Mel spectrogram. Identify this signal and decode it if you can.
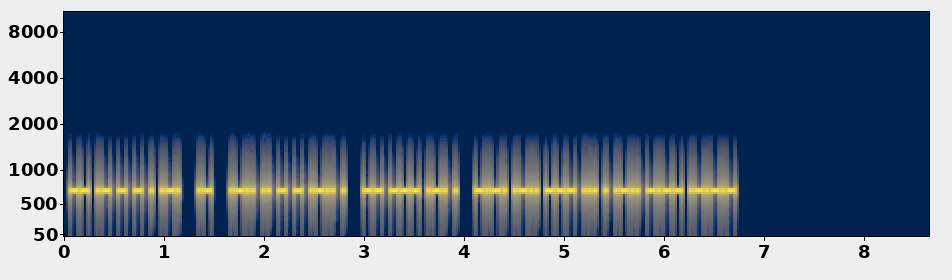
Morse code, heard as a keyed tone, about 44 wpm, 700 Hz. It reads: MATTER A LITTLE MORE CLOSELY.
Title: Sentences from Top 1400 Words 45wpm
